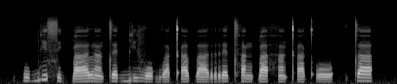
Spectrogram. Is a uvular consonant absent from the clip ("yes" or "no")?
yes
